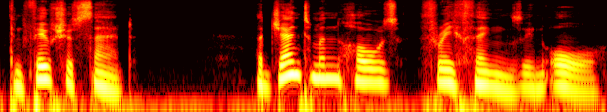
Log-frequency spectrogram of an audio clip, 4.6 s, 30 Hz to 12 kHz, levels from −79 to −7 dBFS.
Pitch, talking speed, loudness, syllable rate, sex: 135 Hz, 120 wpm, -20 LUFS, 3.9 syllables/s, male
